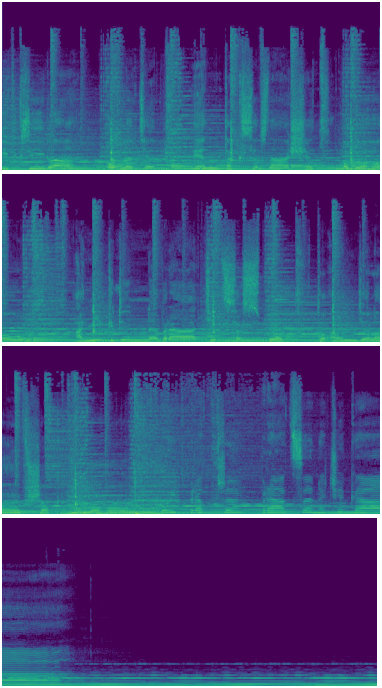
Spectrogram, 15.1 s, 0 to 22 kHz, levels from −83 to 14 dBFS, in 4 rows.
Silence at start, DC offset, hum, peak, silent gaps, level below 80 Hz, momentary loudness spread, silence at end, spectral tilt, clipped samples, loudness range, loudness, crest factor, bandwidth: 0 s; under 0.1%; none; 0 dBFS; none; -36 dBFS; 11 LU; 0 s; -4.5 dB/octave; under 0.1%; 6 LU; -18 LUFS; 16 dB; 19.5 kHz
